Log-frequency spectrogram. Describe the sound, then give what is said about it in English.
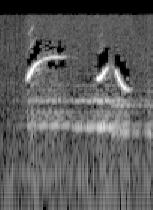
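A man whistles in admiration at a woman with two loud, clear wolf whistles. The first sweeps upward and holds a high note, and the second rises sharply and then drops away. “whistle was for the girl”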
